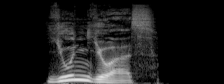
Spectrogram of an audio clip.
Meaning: genitive singular of Junior
- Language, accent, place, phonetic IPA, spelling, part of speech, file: German, Germany, Berlin, [ˈjuːni̯oːɐ̯s], Juniors, noun, De-Juniors.ogg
